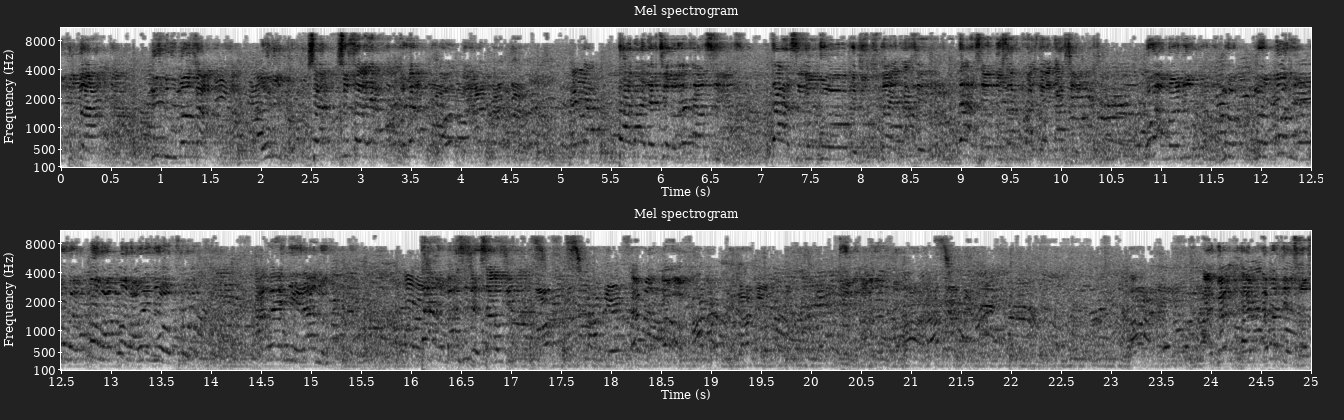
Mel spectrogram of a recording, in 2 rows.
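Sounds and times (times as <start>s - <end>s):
man speaking through microphone: 0.0s - 22.0s, 23.1s - 25.0s
dense crowd chatter: 0.0s - 25.0s.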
